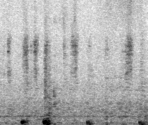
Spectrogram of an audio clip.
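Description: Dry-erase marker writing on a whiteboard: a few short, faint strokes over near silence.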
